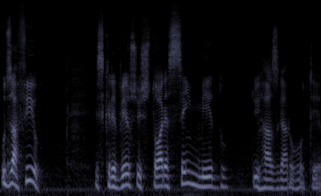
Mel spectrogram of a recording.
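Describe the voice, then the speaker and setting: A man with a fairly high voice is captured on a very clean recording with a silent background. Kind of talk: announcer-like broadcast.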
